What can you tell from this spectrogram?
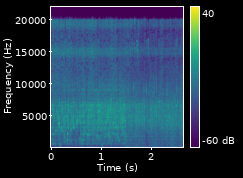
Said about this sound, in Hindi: अब हम इसको हल्का हल्का फ्राई करेंगे।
